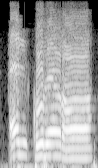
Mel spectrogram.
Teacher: الكبرى بقى عندي مشكلة هتواجهني، ان في حد كما لو كان هيمدولي الكبرى، انا عاوز باء مرققة مقلقلة خفيفة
